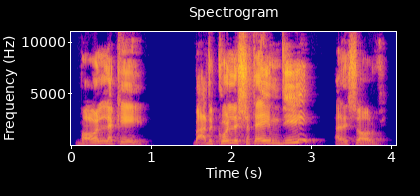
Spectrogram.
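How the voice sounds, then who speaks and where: High, fast-talking Egyptian gamer guy. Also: sing-song. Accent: Egyptian Arabic. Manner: joking and sarcastic, bursts into shouting. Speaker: gaming YouTuber host. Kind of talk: casual gameplay commentary. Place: at home, sitting on a dining chair.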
